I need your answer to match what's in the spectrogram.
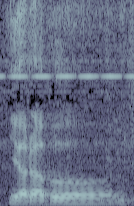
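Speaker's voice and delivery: slow, drawn-out address to the faithful; mock-grave pulpit greeting; solemn pope. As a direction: imitate a dignified cleric, low and stretched. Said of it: "아주 근엄하고".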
